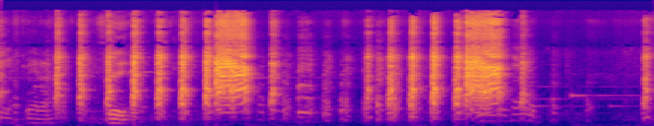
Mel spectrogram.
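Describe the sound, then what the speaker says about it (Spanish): A hen clucks repeatedly at close range, a rapid run of short choppy calls with a couple of louder drawn-out squawks, faint background noise and no clear talk. "ahí está la gallina"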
